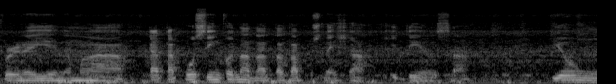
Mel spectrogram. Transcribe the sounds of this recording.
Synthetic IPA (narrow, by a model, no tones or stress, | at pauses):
pɛɹnɐjɪnɐŋmɐŋat̪at̪ɐpuːsɪŋkonɐnat̪at̪aposnɐʃaɪt̪ɪjʊnsɐ | jʊŋ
